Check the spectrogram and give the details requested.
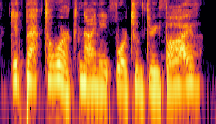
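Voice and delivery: high, loud, shouted voice. Reading a story, a one-eyed monster shouts at a worker: shouting. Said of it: "It shouted again".

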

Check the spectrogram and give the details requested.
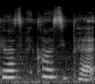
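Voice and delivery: voice cracking. Showing viewers a pet on camera, voice cracking. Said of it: "Oh, that voice crack".

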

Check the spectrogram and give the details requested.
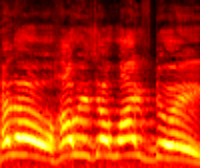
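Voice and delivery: loud, high fake screaming, slow and drawn out. Showing how screaming ruins a conversation, mock screaming. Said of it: "Why are you yelling?".

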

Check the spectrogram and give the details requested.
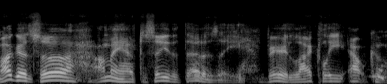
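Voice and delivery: put-on Southern accent with a handsome sound. Playing a role in a handsome Southern accent. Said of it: "handsome Southern accent".

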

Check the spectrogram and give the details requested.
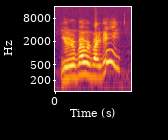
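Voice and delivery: put-on very high, loud, girly, bright girl voice. Playing a game and meeting the princess, voicing her lines; Zelda girl voice. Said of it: "That's my girl voice".

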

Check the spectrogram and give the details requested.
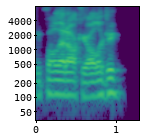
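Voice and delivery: put-on Scottish movie-star voice. Showing an old impression from the film Indiana Jones: Sean Connery impression. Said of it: "I used to do a good Sean Connery impression".

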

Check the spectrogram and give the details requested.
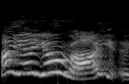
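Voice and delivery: put-on accent from Gloucester. Retelling what a man said to them, in his Gloucester accent. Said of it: "in his little Gloucester accent".

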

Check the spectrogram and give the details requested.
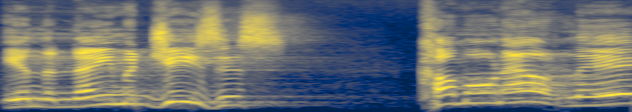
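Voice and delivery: put-on loud, commanding country accent. Retelling how a cowboy prayed over a leg, in a country accent. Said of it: "I'll never forget this country accent".

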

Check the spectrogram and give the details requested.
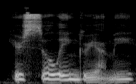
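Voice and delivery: murmuring. After apologizing, Jude murmurs to a silent Harold. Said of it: "he murmured".

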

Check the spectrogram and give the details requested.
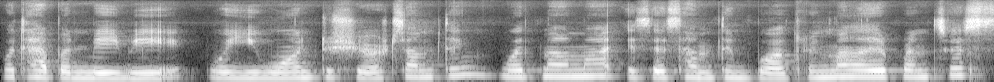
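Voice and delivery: ordinary delivery, nothing marked

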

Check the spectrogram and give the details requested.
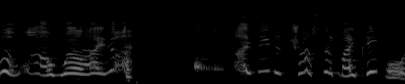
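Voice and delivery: put-on very high, childlike anime kid voice. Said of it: "your same anime little kid voice".

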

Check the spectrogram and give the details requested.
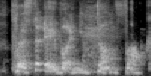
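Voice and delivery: evil, demonic voice. Mocking a game tutorial, the speaker imitates a character's demonic voice. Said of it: "like a demonic voice in your head".

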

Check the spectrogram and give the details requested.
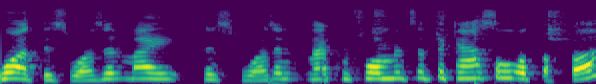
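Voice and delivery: confused, bewildered, sounding lost and baffled. Voicing Shira waking up confused after the prank: voicing Shira confused. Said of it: "Shira's just like".

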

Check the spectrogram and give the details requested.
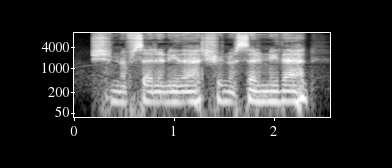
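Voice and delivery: low, hushed mutter under the breath. A man tries to walk past the players down the stairs: under his breath. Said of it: "is under his breath just saying".

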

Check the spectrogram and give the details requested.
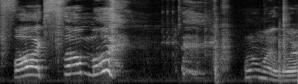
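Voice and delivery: very high, loud, drawn-out laughing outburst. Speaker after losing their temper twice this week, now cracking up laughing. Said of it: "I'm fucking cracking up".

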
